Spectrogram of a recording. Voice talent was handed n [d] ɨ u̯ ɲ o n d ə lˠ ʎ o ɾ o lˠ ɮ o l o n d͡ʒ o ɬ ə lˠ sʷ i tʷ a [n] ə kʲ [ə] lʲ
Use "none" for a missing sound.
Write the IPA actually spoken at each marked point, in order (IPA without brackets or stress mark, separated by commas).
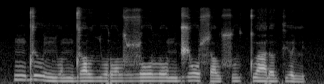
d, ɾ, ə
